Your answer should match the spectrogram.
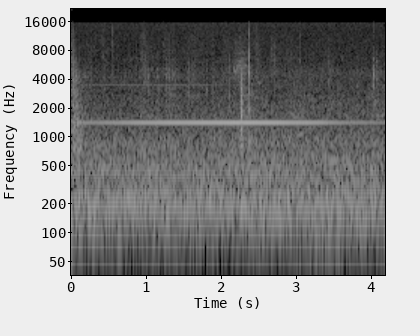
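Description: A steady high-pitched electrical whine over a low hum, with a couple of faint ticks from a marker writing on a whiteboard.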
